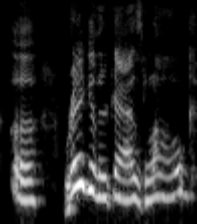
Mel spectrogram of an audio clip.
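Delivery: very high mocking character voice; high silly voice. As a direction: squeak it out like a goofy sidekick. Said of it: "And he's like".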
